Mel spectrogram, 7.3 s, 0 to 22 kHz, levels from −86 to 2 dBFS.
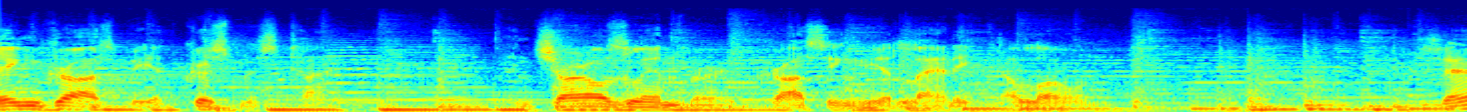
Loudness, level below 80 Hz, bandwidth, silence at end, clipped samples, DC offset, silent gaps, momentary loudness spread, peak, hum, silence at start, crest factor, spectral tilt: -18 LUFS; -34 dBFS; 10.5 kHz; 0 s; under 0.1%; under 0.1%; none; 8 LU; -2 dBFS; none; 0 s; 14 dB; -7 dB/octave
